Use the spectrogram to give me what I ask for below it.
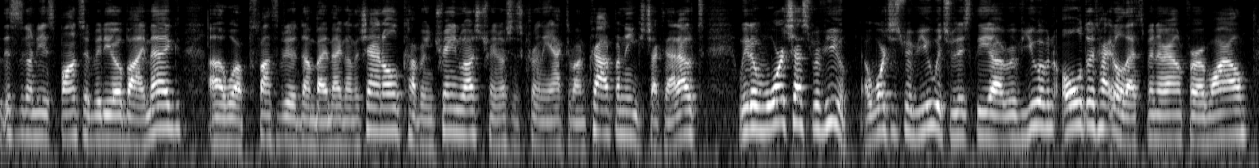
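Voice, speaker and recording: A man presents a casual recap as the host of a hobby review channel. His voice sits at an average male pitch and moves at a rapid clip. He is talkative and unscripted, rambling a bit as he qualifies and rephrases his own statements. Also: a bit bright.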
